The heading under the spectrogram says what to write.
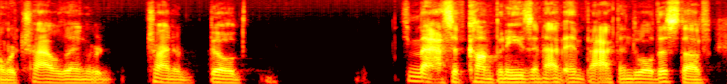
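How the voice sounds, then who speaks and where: A man's voice: low-pitched, vocal fry. A man in his twenties talking casually and reflectively as a podcast guest, earnest and rambling, with plenty of filler words. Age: 20s.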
